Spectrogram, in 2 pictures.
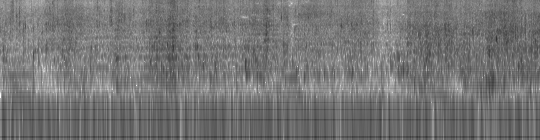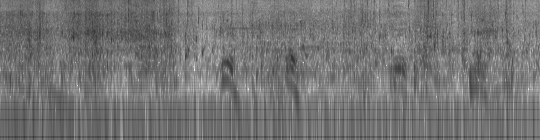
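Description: Shallow river water sloshing and splashing around a wading man's legs, a landing net and a metal pot, with two louder splashes about eight seconds in. A low steady hum runs underneath.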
